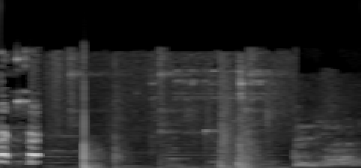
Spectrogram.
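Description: A run of pitched musical notes ends just after the start, followed by two dull thumps, one about half a second in and another near the end.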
